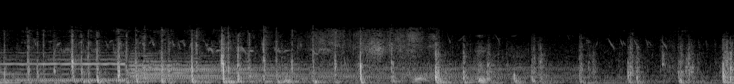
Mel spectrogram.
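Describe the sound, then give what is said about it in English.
Horse hooves clip-clop as a rider comes up to a ranch house near sundown: many irregular, crisp hoof strikes at a loose walking rhythm, moderately loud and without talk. “It was near sundown when I rode up to the Barton Ranch house.”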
